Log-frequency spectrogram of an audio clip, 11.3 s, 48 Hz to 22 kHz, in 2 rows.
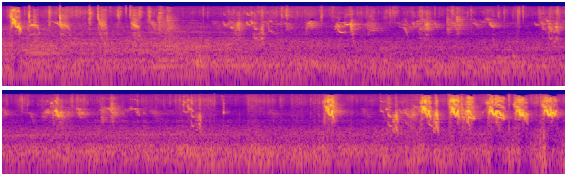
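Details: Several sparrows chirping in a back alley on 28 January 2022: continuous scattered high tweets through the recording, growing into a dense, rapid chatter near the end, with low background hum throughout.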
